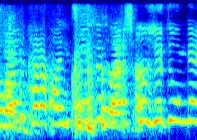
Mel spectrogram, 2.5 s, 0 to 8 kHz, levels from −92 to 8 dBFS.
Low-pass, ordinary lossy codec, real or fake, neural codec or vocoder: 7.2 kHz; AAC, 32 kbps; fake; codec, 16 kHz, 1 kbps, X-Codec, HuBERT features, trained on balanced general audio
